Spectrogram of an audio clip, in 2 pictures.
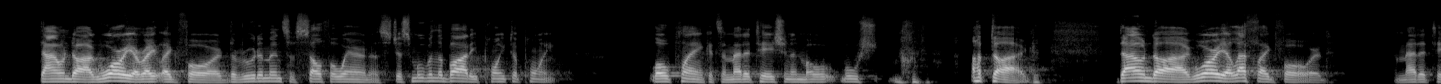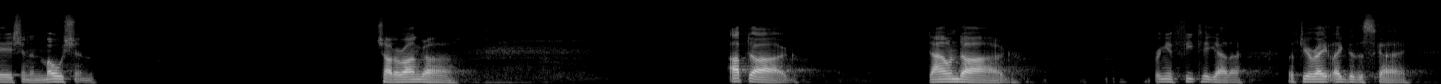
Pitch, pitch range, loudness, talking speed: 120 Hz, 110-130 Hz, -23 LUFS, 110 wpm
